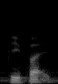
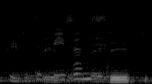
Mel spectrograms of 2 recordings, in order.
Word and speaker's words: defeasance: Bill Volgen, our CFO, presented a request for authorization of a cash defiance. How do you pronounce it? Anyway. Defeasance.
